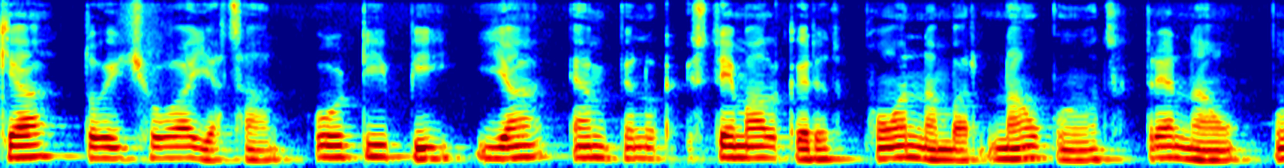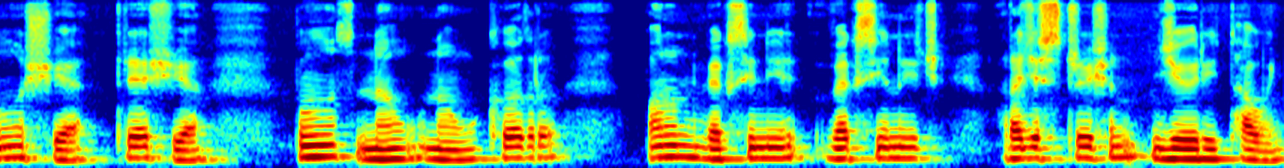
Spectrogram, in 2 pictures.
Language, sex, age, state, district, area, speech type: Kashmiri, male, 30-45, Jammu and Kashmir, Shopian, rural, read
